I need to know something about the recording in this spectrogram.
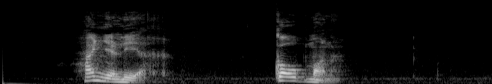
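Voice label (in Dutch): handelaar, Limburgse gesproken woordenboeken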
